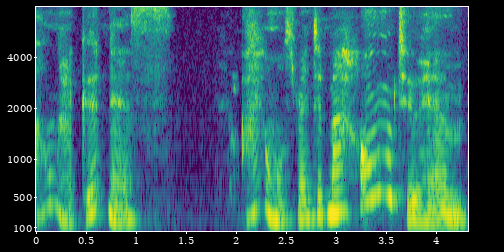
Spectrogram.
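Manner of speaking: put-on soft, sing-song little old lady voice. Retelling your own reaction in a conversation, speak in an old lady voice. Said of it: "I give her the old lady spiel".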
